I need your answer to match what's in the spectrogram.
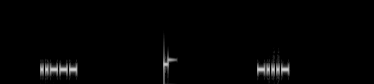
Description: Morse code, heard as a keyed tone, about 50 wpm, 700 Hz. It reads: 2 <BT>
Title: Single Character (Letter:Number:Punctuation:Prosign) 50wpm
